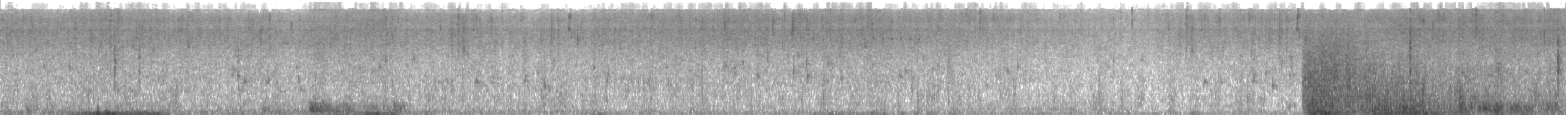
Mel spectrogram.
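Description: A thunderstorm in the pirate sailing game Sea of Thieves: steady rain hisses throughout, broken by low rumbles of thunder near the start and a loud, close thunderclap toward the end.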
